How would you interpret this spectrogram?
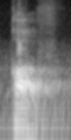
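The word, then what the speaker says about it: قاف: Qaf. Qaf, c'est pas K, mais qaf. Qaf. La gorge est un peu ouverte.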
